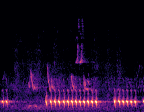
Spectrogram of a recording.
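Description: A Cuban trogon (tocororo), Cuba's national bird, calls in quick, rhythmic runs of clear, hooting notes, several series repeating with short pauses. Distinct, with a faint background.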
